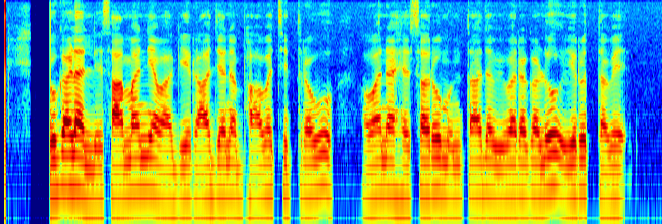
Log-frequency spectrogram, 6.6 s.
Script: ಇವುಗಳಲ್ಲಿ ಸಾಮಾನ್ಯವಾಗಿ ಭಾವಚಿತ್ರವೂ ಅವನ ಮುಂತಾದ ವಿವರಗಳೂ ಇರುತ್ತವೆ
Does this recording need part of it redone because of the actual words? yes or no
yes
